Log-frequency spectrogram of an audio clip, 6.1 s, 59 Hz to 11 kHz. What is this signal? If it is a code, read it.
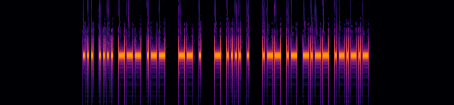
Morse code, heard as a keyed tone, about 44 wpm, 700 Hz. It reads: SHOW ME THE WAY.
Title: Sentences from Top 200 Words 45wpm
